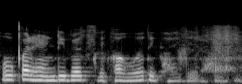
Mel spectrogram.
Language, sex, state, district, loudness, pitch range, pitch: Hindi, female, Uttar Pradesh, Budaun, -18 LUFS, 180-200 Hz, 195 Hz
